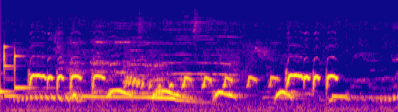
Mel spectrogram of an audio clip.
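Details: Local zebra dove used as a lure to draw other doves into calling: rapid runs of short hooked staccato notes overlapping lower gurgling, warbled cooing phrases, several birds calling together.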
